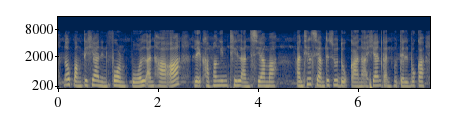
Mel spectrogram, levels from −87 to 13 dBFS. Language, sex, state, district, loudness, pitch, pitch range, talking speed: Mizo, female, Mizoram, Aizawl, -18 LUFS, 215 Hz, 205-235 Hz, 215 wpm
